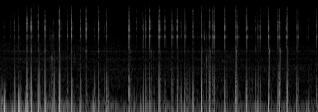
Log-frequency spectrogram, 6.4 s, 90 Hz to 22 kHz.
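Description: A small, hollow, painted wooden Alice in Wonderland nesting doll is held in both hands and tapped with fingertips and nails. About 35 quick, dry taps land in an uneven rhythm, each a short click with a hollow low thump that stops almost at once.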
